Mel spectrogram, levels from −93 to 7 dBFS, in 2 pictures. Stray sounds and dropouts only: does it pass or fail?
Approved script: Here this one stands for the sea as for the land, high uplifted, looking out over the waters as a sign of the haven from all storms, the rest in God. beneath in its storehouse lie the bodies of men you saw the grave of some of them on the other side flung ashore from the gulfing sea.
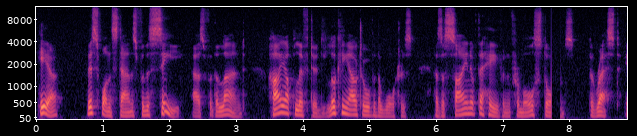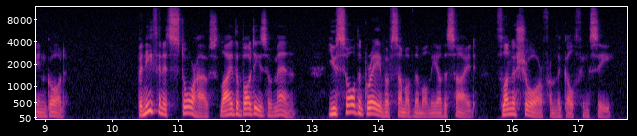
fail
